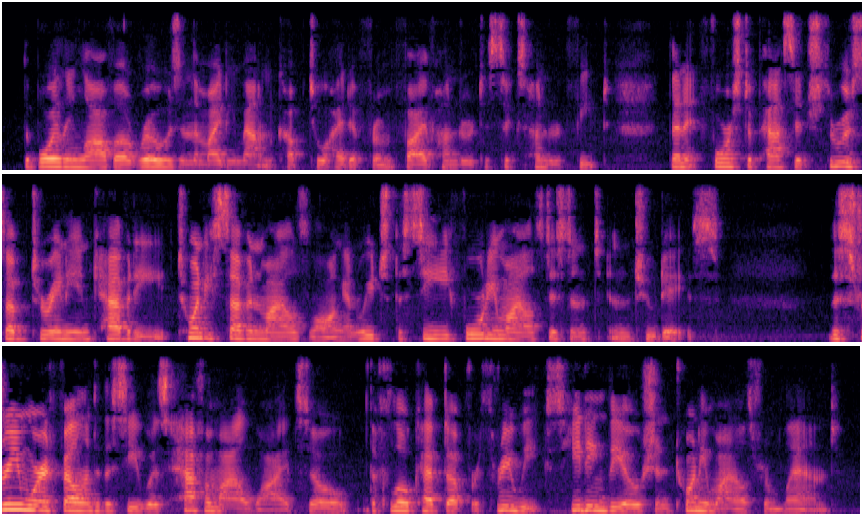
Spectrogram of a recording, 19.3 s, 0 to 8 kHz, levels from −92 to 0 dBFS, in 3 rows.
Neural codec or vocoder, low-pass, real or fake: none; 7.2 kHz; real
